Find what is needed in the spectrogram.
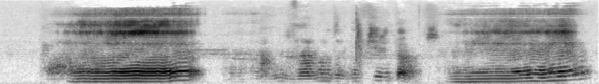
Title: Snoring man sleeping after a party. Chrapanie śpiącego po imprezie.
